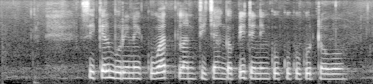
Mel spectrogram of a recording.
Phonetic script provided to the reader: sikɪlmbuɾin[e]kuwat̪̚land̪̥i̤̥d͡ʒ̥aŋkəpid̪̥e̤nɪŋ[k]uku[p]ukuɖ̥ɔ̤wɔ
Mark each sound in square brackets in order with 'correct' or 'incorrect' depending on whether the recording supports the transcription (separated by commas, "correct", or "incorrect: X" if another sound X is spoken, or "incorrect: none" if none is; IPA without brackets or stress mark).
correct, correct, incorrect: k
